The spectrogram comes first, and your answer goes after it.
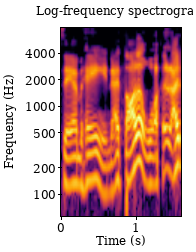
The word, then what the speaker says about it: Samhain: i don't know just how do you get solid out of samhain i don't know but that's apparently how it is really pronounced is sawin but yeah um for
